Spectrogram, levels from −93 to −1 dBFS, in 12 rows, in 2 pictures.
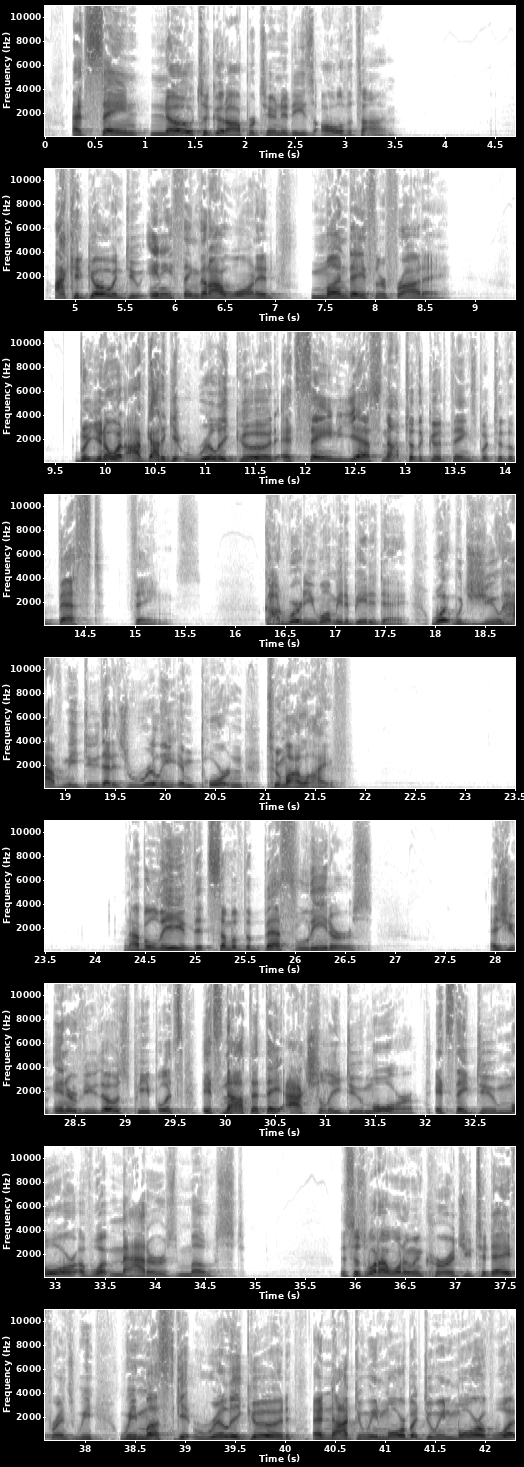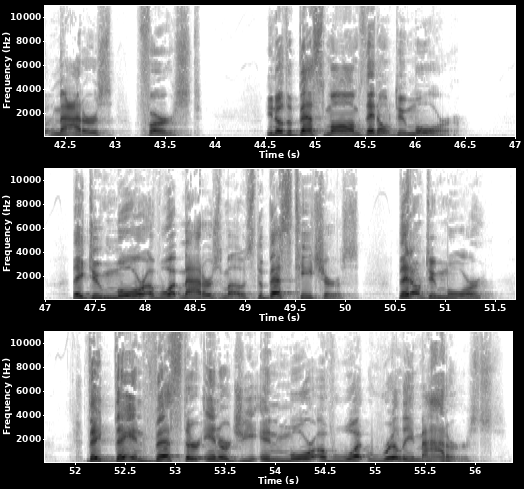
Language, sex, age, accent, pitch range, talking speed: English, male, 40-59, American, 135-180 Hz, 170 wpm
